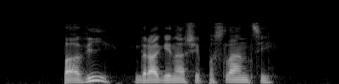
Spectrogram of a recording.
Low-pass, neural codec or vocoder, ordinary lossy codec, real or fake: 7.2 kHz; none; Opus, 32 kbps; real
